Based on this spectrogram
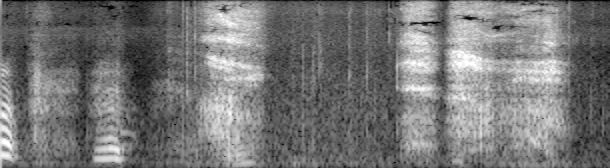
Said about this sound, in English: Excuse me for sniffing.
